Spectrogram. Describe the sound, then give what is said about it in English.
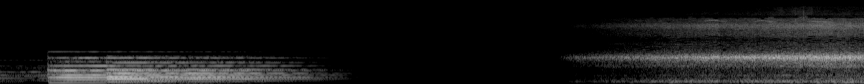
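A sustained musical tone fades into silence, then a loud, steady chorus of cicadas buzzes in and drones continuously to the end, shrill and unbroken with no voices. “But this spring, scientists expect hundreds of billions of cicadas from two separate broods to emerge from underground.”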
